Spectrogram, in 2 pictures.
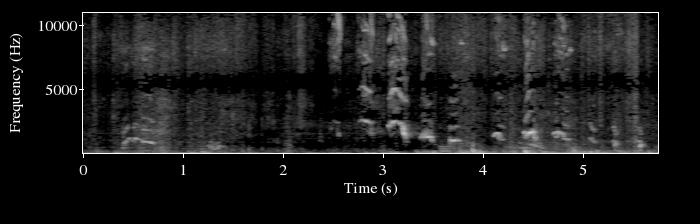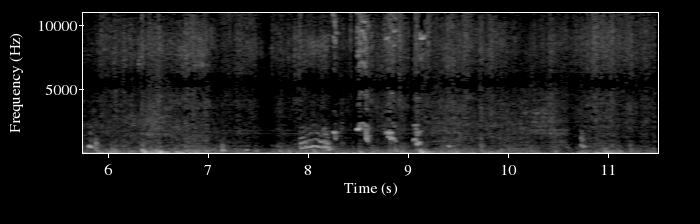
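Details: A litter of three-week-old Boerboel pups, sired by Kodak out of Rhianna, whimper and yip in bursts of high, wavering squeals, several overlapping in quick runs, with soft rustling and low background rumble.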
